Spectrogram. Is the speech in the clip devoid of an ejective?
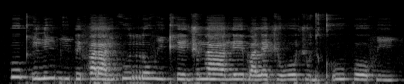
no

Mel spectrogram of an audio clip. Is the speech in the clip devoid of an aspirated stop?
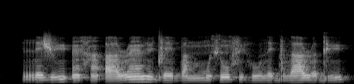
yes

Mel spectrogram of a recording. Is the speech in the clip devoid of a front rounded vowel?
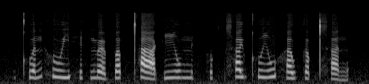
no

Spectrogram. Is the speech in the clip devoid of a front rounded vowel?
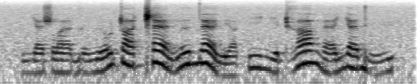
no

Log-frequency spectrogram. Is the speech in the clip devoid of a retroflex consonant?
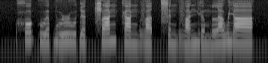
no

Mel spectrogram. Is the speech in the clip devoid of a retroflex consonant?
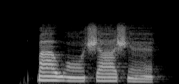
yes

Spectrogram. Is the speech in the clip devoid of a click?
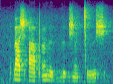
no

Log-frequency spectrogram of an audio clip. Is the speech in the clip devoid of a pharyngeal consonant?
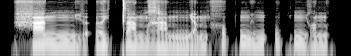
yes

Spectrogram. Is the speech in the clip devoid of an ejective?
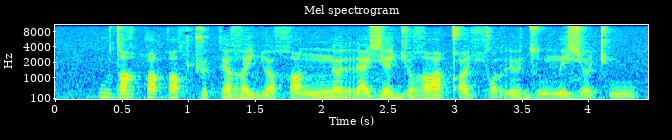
no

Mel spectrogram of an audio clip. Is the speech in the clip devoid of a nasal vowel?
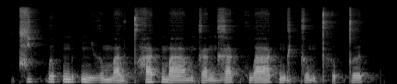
yes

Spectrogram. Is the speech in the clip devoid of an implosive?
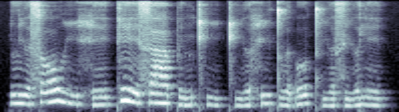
yes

